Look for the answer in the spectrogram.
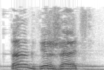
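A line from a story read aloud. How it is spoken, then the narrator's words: Cheerful shout. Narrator (Russian): весело крикнул пан Клякса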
